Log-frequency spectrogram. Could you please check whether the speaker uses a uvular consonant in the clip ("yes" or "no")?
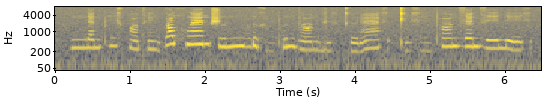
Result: yes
